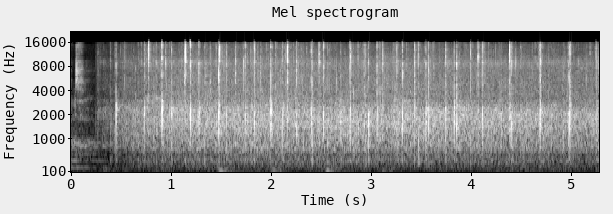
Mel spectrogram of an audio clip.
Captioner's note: audience applauding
